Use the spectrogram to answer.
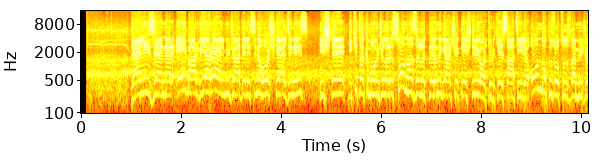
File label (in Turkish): anlatici; eibar villarreal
